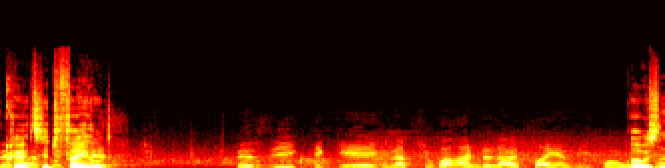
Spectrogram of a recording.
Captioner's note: German spoken audio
